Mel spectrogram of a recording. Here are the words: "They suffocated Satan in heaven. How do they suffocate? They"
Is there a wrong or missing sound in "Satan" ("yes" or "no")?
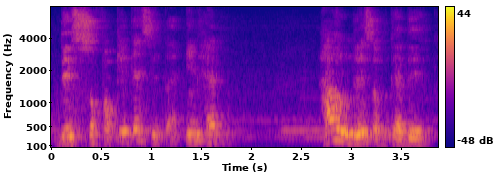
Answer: yes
